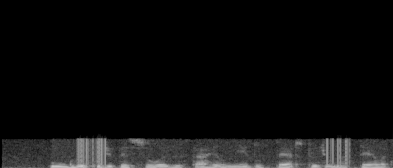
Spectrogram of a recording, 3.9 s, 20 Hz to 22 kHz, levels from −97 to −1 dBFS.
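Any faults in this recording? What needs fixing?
Bit errors on a digital phone line crackle through the speech from 0.77 to 1.06 s and again from 3.27 to 3.52 s. Flipped bits in the G.711 A-law stream each corrupt one sample, and hits on sign or high-order bits jump far off the waveform, producing sharp ticks. The density points to roughly one percent of bits in error in the first burst and about half that in the second. Protecting the line with error detection, and concealing or repeating damaged frames instead of playing them, would prevent this.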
